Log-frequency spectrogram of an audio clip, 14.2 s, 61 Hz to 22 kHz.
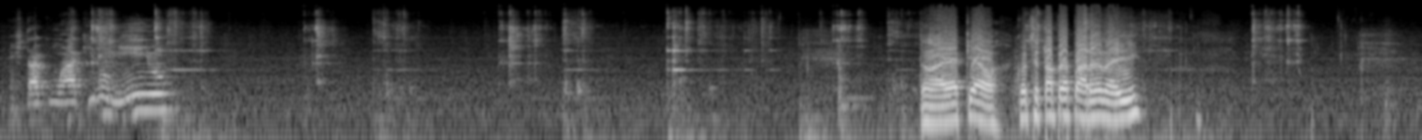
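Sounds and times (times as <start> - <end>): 
speech: 0.2 - 1.9, 9.2 - 11.5
ice cubes clinking against a drinking glass: 0.8 - 2.3, 3.0 - 4.3, 5.0 - 6.0, 6.6 - 9.4, 10.2 - 13.2.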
